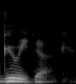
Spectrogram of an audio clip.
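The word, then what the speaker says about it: geoduck: that true howard he says geo duck is pronounced gooey duck howard we never know with howard he's always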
